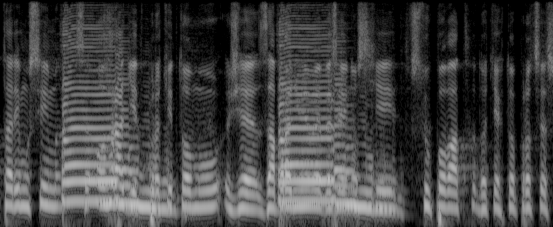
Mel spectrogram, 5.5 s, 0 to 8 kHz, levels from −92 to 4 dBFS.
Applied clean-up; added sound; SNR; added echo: neural mask model RNNoise.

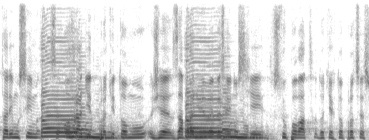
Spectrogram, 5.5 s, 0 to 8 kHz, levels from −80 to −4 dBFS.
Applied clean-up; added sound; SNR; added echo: none; Wind instrument, woodwind instrument; -1 dB; none.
